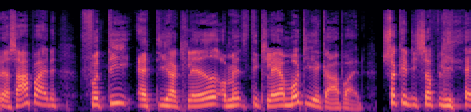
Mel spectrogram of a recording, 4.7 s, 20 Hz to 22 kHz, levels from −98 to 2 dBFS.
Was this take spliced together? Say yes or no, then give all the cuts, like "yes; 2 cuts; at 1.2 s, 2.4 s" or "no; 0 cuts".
yes; 1 cut; at 3.7 s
